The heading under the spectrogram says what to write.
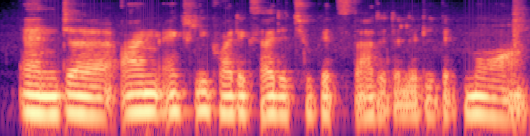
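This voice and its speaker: A man mumbles at a moderate pace in a fairly low pitch. His tone is dark and mellow. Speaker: programmer. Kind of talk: screen-recorded coding tutorial. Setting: poor-quality recording. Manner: mumbling, hesitant.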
